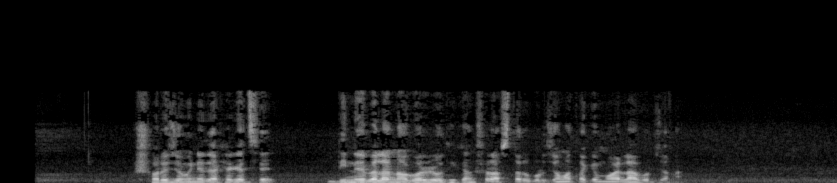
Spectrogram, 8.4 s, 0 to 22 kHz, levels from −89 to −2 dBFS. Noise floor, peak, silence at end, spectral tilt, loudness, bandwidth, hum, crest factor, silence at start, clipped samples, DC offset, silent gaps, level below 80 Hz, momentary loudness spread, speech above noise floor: -63 dBFS; -8 dBFS; 1.6 s; -5.5 dB/octave; -28 LUFS; 11.5 kHz; none; 22 dB; 1.35 s; under 0.1%; under 0.1%; none; -68 dBFS; 14 LU; 35 dB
